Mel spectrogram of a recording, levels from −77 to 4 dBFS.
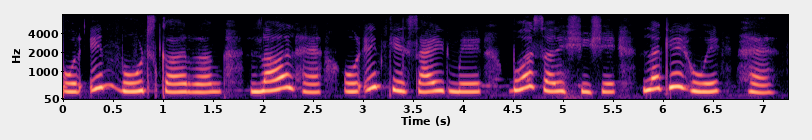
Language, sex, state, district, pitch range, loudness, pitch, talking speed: Hindi, female, Maharashtra, Washim, 290-360 Hz, -13 LUFS, 300 Hz, 140 wpm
